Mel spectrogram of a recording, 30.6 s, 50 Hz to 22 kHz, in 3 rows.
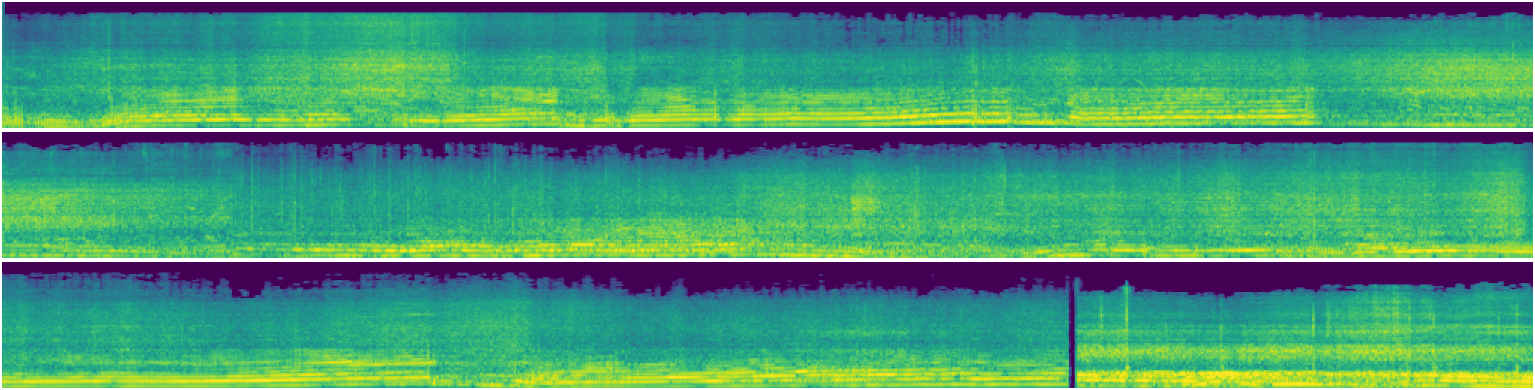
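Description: Citroen C2 rally car's four-cylinder engine driven hard, its pitch climbing as it revs out and dropping back again and again through gear changes and lifts. About two and a half seconds before the end the sound breaks off abruptly and a steadier, louder engine note takes over.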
